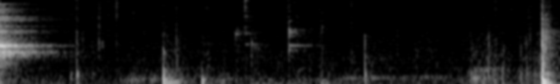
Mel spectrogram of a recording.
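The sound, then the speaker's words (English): Beer glasses, one holding Heineken and one Blue Moon, clink together in a toast: soft knocks and taps lead up to one sharp, bright clink right at the end, with no talking. “I have to say, I think we clink exceptionally well.”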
